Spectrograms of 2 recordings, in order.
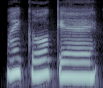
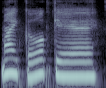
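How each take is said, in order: Both takes have the same delivery.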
